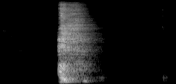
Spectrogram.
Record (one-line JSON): {"cough_length": "1.8 s", "cough_amplitude": 32768, "cough_signal_mean_std_ratio": 0.3, "survey_phase": "beta (2021-08-13 to 2022-03-07)", "age": "45-64", "gender": "Female", "wearing_mask": "No", "symptom_none": true, "smoker_status": "Never smoked", "respiratory_condition_asthma": false, "respiratory_condition_other": false, "recruitment_source": "REACT", "submission_delay": "8 days", "covid_test_result": "Negative", "covid_test_method": "RT-qPCR", "influenza_a_test_result": "Negative", "influenza_b_test_result": "Negative"}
